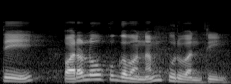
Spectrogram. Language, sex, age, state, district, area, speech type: Sanskrit, male, 18-30, Assam, Barpeta, rural, spontaneous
